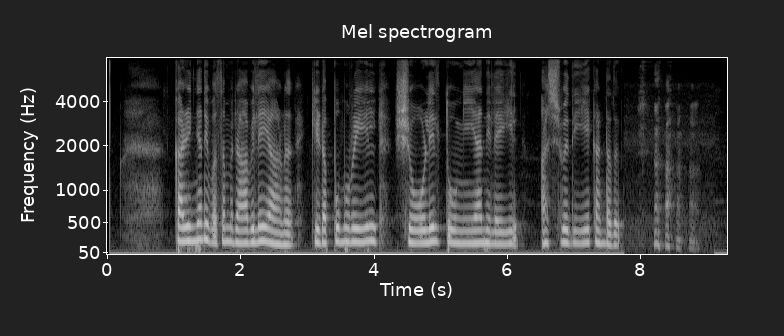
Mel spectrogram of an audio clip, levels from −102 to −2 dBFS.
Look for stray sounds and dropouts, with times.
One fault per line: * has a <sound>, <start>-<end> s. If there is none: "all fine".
* has a laugh, 8.0-8.9 s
